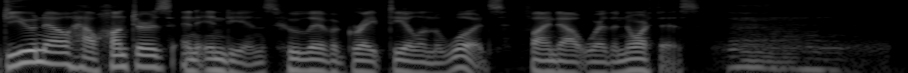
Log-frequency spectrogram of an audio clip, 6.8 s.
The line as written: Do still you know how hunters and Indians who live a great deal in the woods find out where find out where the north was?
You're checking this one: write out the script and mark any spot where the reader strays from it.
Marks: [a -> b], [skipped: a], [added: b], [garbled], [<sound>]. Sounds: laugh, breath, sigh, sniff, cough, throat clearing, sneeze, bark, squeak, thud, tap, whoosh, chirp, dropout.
Do [skipped: still] you know how hunters and Indians who live a great deal in the woods find out where [skipped: find out where] the north [was? -> is] [sigh]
